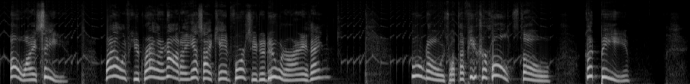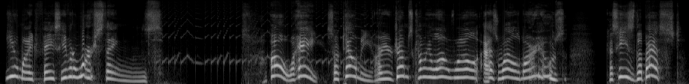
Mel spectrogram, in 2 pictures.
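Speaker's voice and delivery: very high squeak with big swooping pitch. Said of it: "the terrible Mickey Mouse voice".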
